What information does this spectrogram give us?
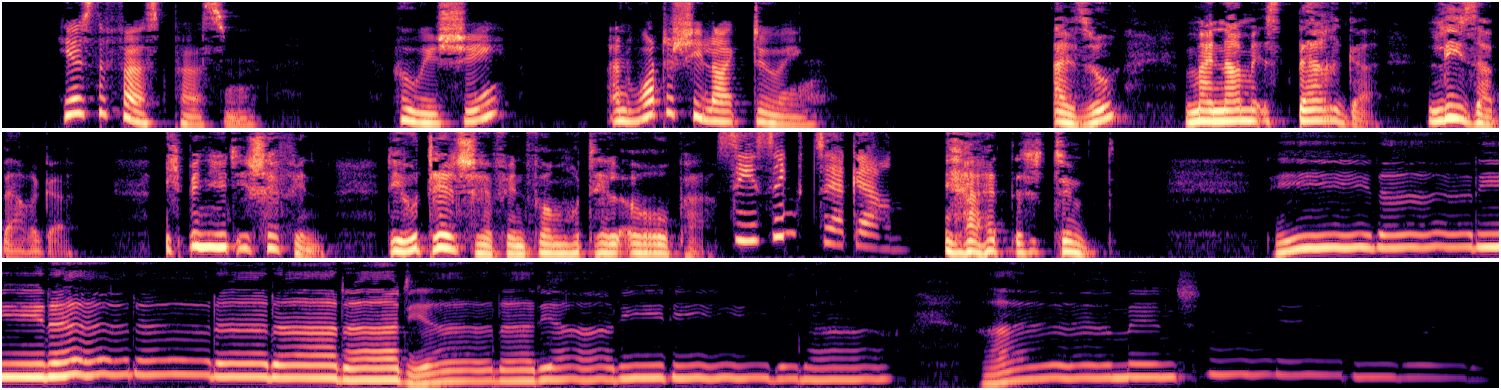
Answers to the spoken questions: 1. That was Frau Berger, the manageress of the Hotel Europa.
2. Frau Berger likes singing.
